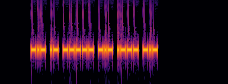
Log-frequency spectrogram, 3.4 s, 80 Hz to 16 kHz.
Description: Morse code, heard as a keyed tone, about 51 wpm, 700 Hz. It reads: KA0KJK
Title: USA Call Signs - 6 Characters - 50wpm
